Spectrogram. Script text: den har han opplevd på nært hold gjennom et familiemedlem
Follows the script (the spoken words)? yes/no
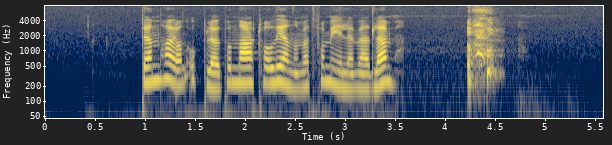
yes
